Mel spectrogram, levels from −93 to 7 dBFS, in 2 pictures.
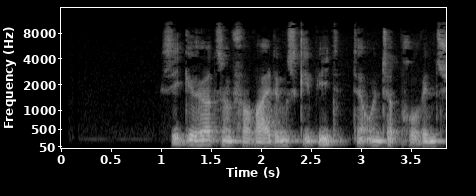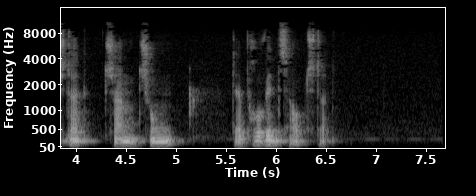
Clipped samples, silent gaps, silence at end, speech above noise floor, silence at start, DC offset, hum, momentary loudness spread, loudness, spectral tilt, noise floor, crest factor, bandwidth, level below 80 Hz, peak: under 0.1%; none; 1.15 s; 42 dB; 1 s; under 0.1%; none; 10 LU; -31 LUFS; -5 dB/octave; -73 dBFS; 20 dB; 11 kHz; -68 dBFS; -12 dBFS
